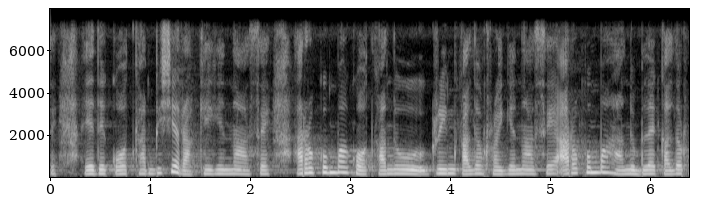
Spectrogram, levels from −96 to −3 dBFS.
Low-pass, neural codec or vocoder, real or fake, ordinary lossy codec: 7.2 kHz; none; real; none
